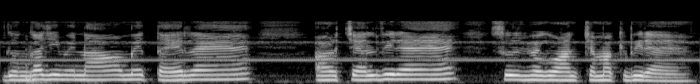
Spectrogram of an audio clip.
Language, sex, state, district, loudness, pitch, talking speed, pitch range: Hindi, female, Delhi, New Delhi, -14 LUFS, 215 Hz, 160 wpm, 200-230 Hz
